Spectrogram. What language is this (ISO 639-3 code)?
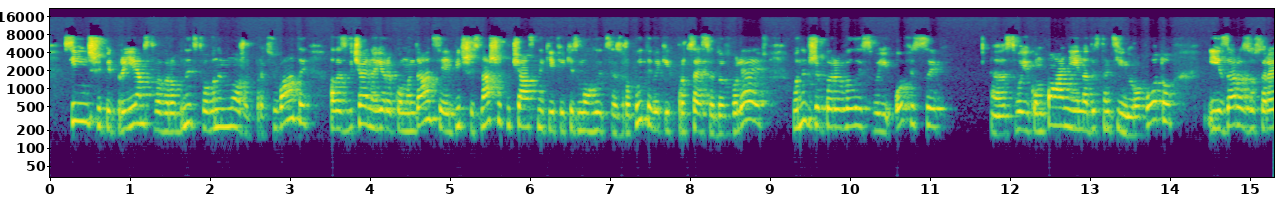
ukr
